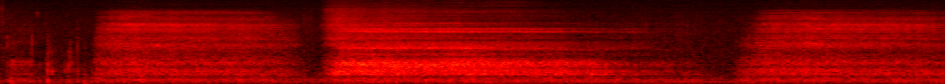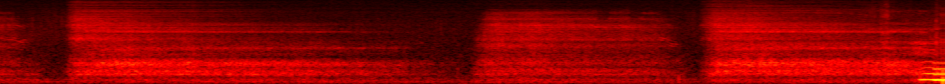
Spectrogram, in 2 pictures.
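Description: Slow, deep breathing during a Yin Yoga hip-stretch session: three long, airy inhale-exhale cycles, each a broad hiss swelling and fading, close and steady with no talk.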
